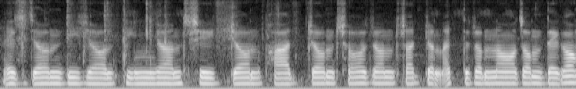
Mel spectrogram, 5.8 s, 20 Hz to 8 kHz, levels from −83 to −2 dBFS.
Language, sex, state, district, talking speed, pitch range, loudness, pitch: Chakma, female, Tripura, Dhalai, 105 wpm, 150-155 Hz, -16 LUFS, 155 Hz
